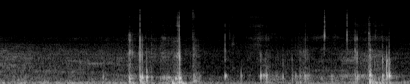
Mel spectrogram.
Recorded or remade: remade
